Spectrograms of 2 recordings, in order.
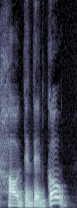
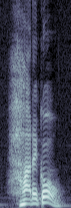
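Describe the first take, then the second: First: Every word is pronounced fully and separately. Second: 'How did it' is contracted into one short syllable. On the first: The speaker calls it wrong. "No dicen how did it go" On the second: The speaker calls it right. "dicen how'd it go"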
